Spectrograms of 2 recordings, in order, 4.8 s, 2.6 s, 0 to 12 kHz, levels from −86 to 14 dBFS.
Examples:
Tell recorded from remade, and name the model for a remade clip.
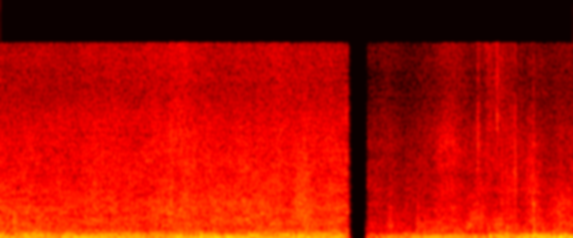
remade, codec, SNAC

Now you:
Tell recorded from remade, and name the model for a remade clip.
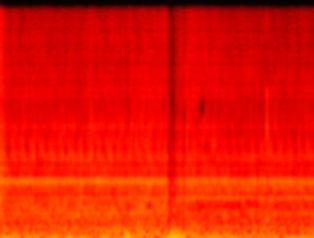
remade, vocoder, Vocos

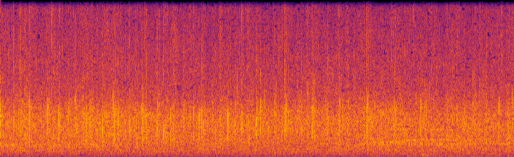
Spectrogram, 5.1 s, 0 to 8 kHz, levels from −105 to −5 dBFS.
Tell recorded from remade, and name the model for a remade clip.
recorded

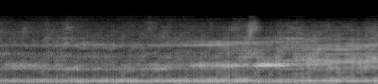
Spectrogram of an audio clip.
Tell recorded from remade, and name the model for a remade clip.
remade, vocoder, Vocos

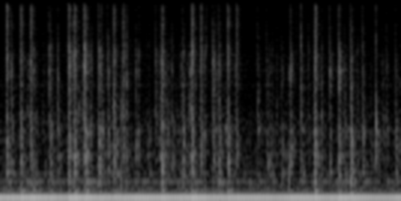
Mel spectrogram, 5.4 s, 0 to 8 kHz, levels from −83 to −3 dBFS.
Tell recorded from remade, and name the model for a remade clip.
remade, autoencoder, DAC-VAE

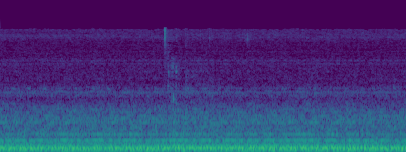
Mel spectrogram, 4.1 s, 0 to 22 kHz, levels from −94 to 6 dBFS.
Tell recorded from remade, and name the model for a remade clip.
recorded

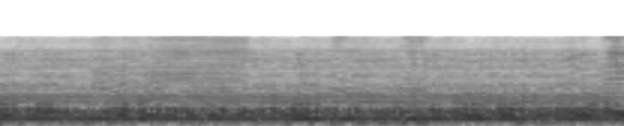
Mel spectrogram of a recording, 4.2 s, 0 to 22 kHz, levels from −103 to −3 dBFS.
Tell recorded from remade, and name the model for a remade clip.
remade, vocoder, HiFi-GAN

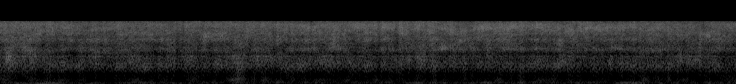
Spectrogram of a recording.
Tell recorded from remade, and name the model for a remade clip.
remade, codec, SNAC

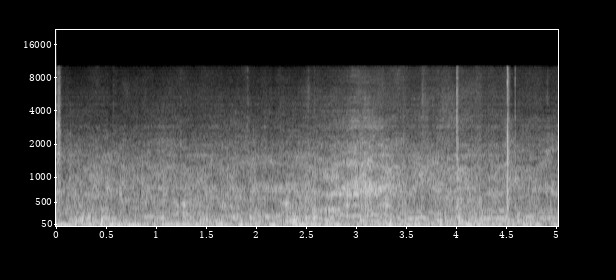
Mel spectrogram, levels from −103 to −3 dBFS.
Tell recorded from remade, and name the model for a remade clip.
remade, codec, SNAC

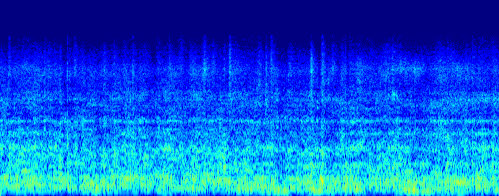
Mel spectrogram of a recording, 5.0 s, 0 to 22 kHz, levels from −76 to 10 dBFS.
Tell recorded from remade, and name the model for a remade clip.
remade, codec, SNAC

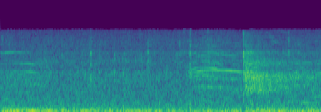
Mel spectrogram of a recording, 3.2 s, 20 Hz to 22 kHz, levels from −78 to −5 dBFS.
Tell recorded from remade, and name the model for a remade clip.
recorded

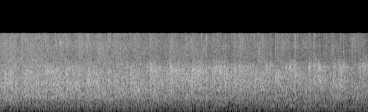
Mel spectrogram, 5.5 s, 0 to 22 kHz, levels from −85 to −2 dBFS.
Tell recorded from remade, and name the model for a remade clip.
remade, vocoder, BigVGAN v2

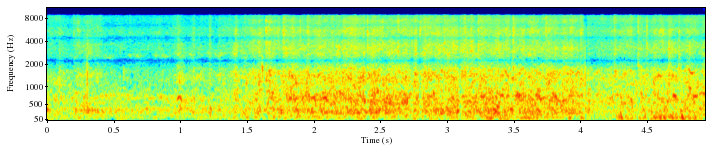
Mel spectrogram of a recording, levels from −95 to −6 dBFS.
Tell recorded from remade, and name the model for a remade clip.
remade, autoencoder, DAC-VAE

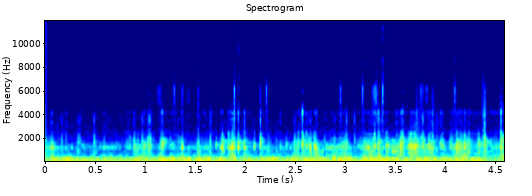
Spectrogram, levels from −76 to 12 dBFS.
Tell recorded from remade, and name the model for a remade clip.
recorded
